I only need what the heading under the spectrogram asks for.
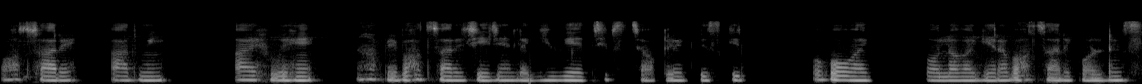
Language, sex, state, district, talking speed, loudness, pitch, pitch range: Hindi, female, Uttar Pradesh, Etah, 115 wpm, -32 LUFS, 190 Hz, 185-195 Hz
